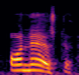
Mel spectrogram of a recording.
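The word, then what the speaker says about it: honest: ए इसलिए नहीं लगेगा क्योंकि इसका जो उच्चारण है ऑनेस्ट हो रहा है। क्या हो रहा है? ऑनेस्ट। यानी कि इसका उच्चारण आ रहा है।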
